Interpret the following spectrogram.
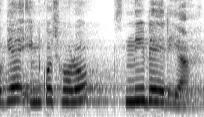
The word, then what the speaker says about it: Cnidaria: Next हमारे क्या हो गया, इनको छोड़ो, निडेरिया। देखो इसकी स्पेलिंग है फाइलम 2 CNIDARIA या फिर सीलेंट्रेटा। इसको सी साइलेंट रहता है, इसको बोलते हैं निडेरियन के नाम से हम इसको जानते हैं।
